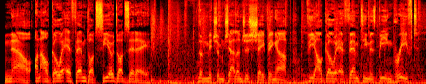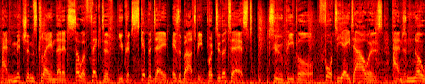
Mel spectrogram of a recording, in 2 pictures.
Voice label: HIT RADIO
